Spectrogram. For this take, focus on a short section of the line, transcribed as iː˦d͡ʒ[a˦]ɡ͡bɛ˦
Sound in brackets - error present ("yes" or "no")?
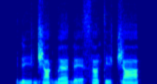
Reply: no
